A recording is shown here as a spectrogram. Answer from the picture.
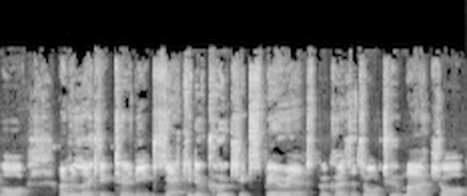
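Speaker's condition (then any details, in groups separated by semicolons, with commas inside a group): Cleft lip and palate; time with an orthodontist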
